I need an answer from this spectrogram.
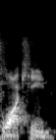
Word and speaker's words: Jacquin: It's just spelled weird. My mom got creative with my spelling. It is Joaquin.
